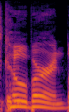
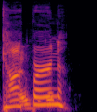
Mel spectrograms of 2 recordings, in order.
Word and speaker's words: Cockburn: Oh, I'm sure it says Coburn, but I'm also pretty sure that is a coordinated campaign to literally change how his last name is pronounced.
